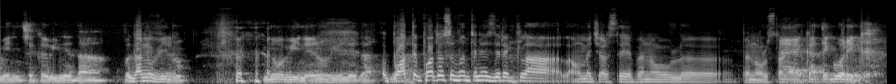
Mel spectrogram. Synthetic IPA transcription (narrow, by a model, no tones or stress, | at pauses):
menint̪səkəvined̪avəd̪anuvinenu | nuvinenuvined̪apoat̪epowat̪eo̞səvənt̪ɨlnez̬d̪iɾe̞k̚t̪lala̰o̰met͡ʃalst̪ejepenowulpeno̞wulst̪aekat̪eɡoɾik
